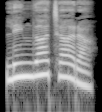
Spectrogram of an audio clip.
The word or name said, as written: ಲಿಂಗಾಚಾರ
